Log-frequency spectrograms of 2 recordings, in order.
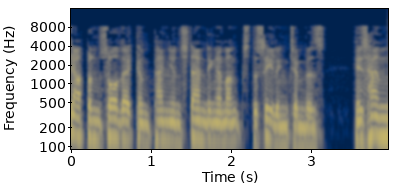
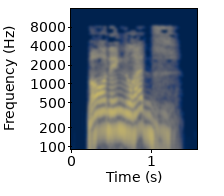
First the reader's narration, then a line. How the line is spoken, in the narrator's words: Pignot called out from the second floor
